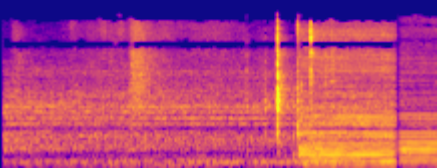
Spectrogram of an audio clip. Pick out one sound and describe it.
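A coffee maker hums and gurgles as it brews.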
